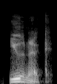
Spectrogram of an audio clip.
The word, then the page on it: eunuch: American English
